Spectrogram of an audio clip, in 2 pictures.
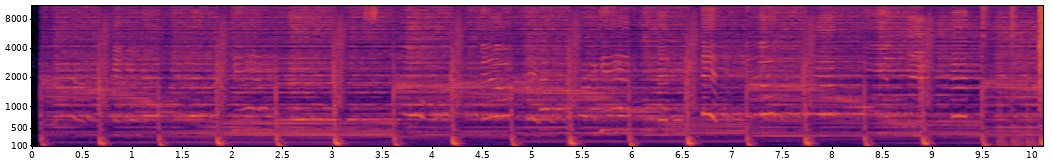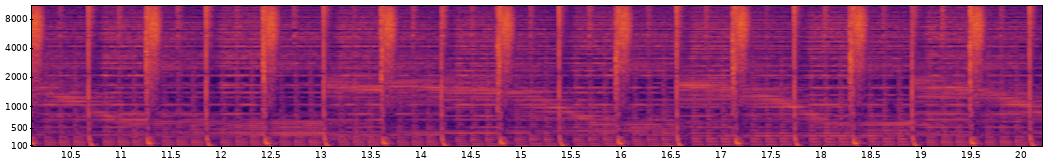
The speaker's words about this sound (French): c'est le son du jeu vidéo Fury.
